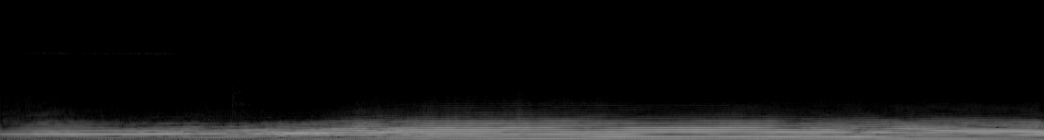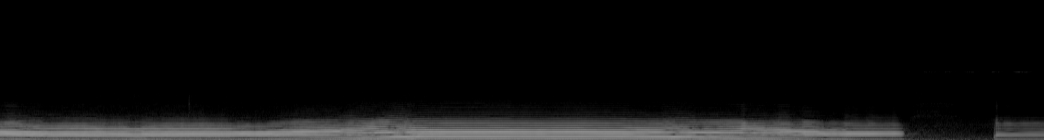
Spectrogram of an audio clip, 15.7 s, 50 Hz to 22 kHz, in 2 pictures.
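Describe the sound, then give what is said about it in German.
A single long, sustained trumpet tone wails steadily, rising and falling slowly in pitch like a siren, loud and unbroken for about fifteen seconds before a brief break near the end; played by a trumpeter in Berlin at 17:00 on 1 August as an acoustic bridge to Warsaw. “Während am 1. August in Polen immer um 17 Uhr die Glocken läuten, ertönte zeitgleich in Berlin ein Trompetenton.”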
